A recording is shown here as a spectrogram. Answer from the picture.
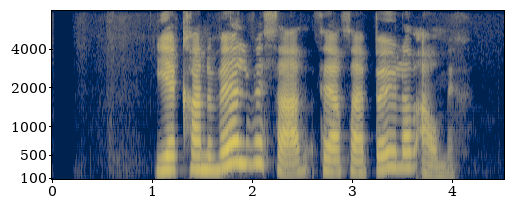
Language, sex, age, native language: Icelandic, female, 30-39, Icelandic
